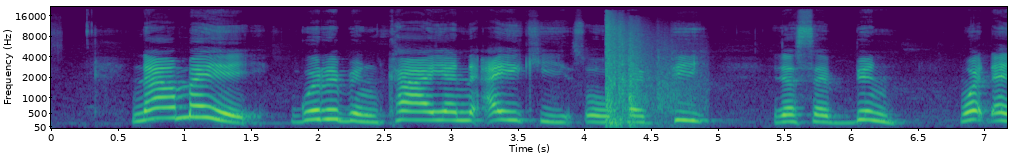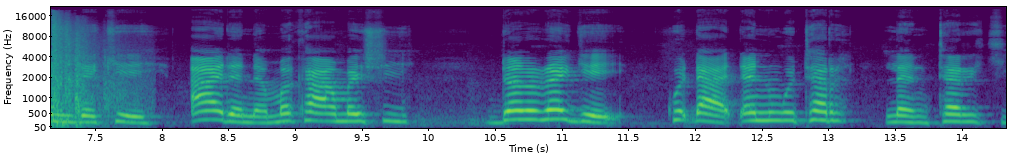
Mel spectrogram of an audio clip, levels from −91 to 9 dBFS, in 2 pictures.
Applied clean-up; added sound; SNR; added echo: none; Gunshot, gunfire; 8 dB; none.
